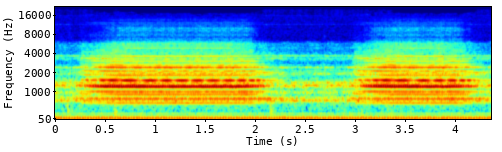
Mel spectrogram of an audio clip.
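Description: A model diesel locomotive with a Tsunami sound decoder rumbles with a deep engine drone while a horn sounds in two long blasts, reproduced loud and full through a large speaker.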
